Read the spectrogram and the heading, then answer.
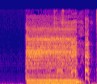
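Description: A loud, harsh quiz-show buzzer blares for about a second, then a second brief blast follows right after, with no talking over it.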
